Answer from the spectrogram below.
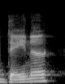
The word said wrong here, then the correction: Dano: I may be saying his name wrong. – Dano? – Is it Dino? – His Dano. Paul Dano.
